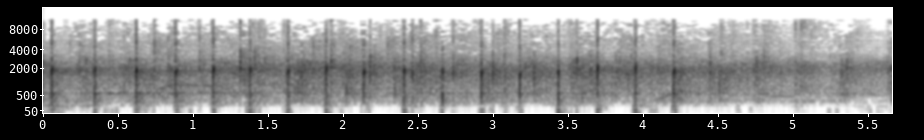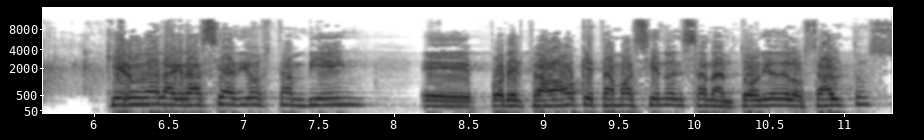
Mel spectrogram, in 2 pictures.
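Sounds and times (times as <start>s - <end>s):
audience applauding: 0.0s - 6.8s
speech: 6.1s - 11.3s.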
